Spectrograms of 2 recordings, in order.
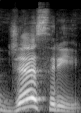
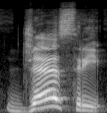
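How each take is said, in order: First: Said in the usual way. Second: "जय Shri" said slowly, each word drawn out; slow it down so students can memorise it; slow, spelled-out mnemonic. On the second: Shown as a demonstration. (धीरे-धीरे, रटाने के अंदाज़ में) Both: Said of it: "मैंने कहा जय श्री".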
